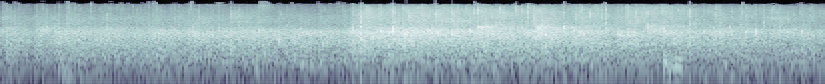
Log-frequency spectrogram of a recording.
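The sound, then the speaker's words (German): A crowd applauds steadily and warmly for several seconds, a dense wash of clapping that swells slightly partway through and carries on without any talking, welcoming a guest onto the stage at a gathering in Murten. “Wir können willkommen heißen mit einem Applaus.”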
